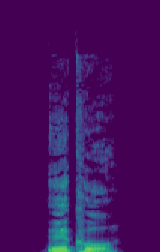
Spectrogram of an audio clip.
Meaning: eco-
- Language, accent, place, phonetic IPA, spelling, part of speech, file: German, Germany, Berlin, [øko], öko-, prefix, De-öko-.ogg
